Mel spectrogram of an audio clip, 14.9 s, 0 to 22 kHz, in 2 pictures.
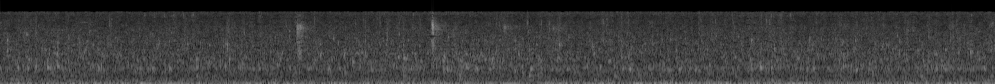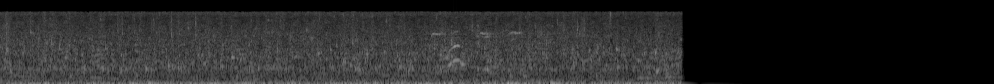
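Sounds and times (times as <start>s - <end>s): small stream trickling: 0.0s - 12.6s.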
